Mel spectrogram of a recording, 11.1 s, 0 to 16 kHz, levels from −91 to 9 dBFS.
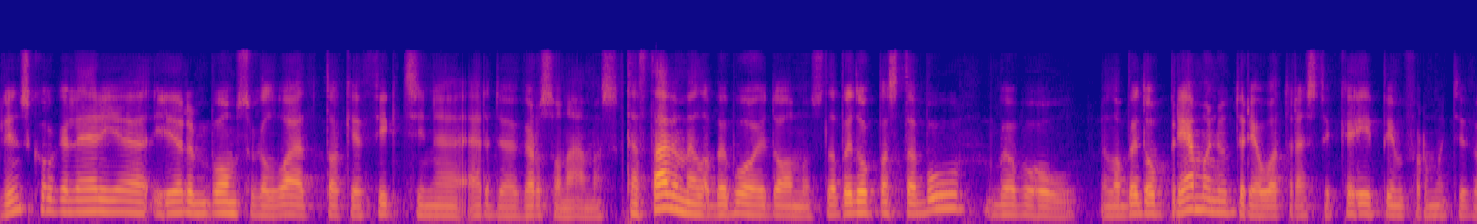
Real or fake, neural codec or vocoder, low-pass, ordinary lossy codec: fake; codec, 16 kHz, about 1 kbps, DyCAST, with the encoder's durations; 7.2 kHz; AAC, 64 kbps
